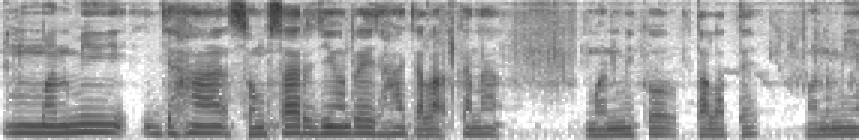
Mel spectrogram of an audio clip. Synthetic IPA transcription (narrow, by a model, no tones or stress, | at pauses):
mənmid͡ʒaɦãsɔŋsaɾd͡ʒijɔnɾɛd͡ʒaɦãt͡ʃala̰ʔkanaʔmənmikɔt̪alat̪ɛ | mənmijaʔ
